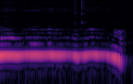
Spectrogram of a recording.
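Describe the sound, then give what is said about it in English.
A single voice imitates a gust of wind howling through a canyon with a steady, drawn-out 'oooo' that holds for over a second, then slides downward and fades out. It sounds fairly loud. “When a gust of wind blows through, it howls like you've never heard.”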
